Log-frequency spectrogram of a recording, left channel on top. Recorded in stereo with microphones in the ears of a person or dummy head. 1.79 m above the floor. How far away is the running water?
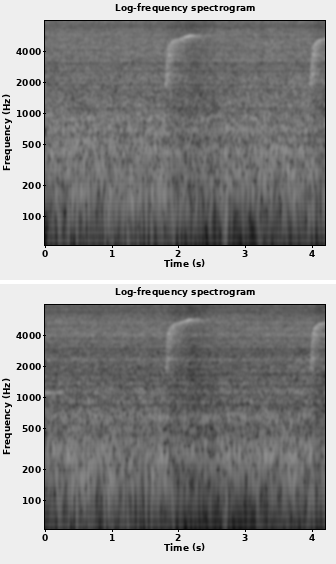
About 1.7 m.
